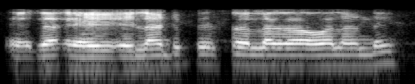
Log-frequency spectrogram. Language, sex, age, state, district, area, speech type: Telugu, male, 18-30, Telangana, Jangaon, rural, conversation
